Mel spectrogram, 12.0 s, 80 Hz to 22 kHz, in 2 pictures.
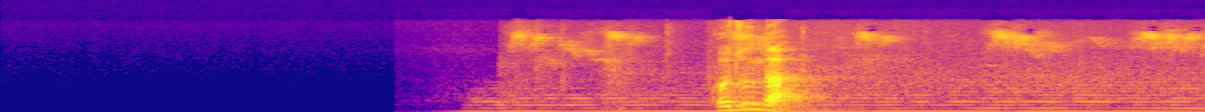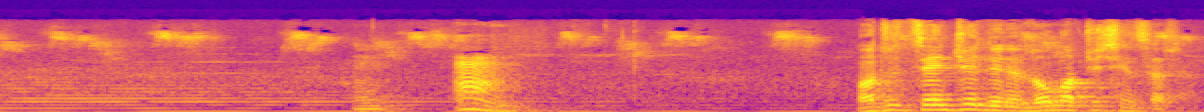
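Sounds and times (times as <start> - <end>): small birds chirping: 2.4 - 12.0.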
